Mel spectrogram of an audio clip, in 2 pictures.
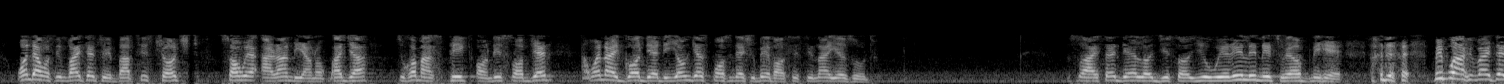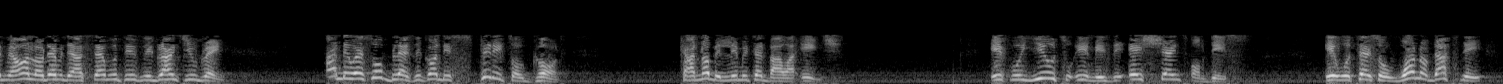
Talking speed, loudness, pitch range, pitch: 190 wpm, -21 LUFS, 165-220 Hz, 185 Hz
